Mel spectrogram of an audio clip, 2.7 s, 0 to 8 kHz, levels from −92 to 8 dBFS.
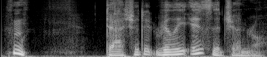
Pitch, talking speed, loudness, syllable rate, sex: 120 Hz, 180 wpm, -17 LUFS, 5.8 syllables/s, male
